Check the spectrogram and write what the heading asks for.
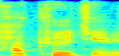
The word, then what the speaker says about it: Hakuji: Then Hakujin, I think that's how you say it. Hakujin is the right thing.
